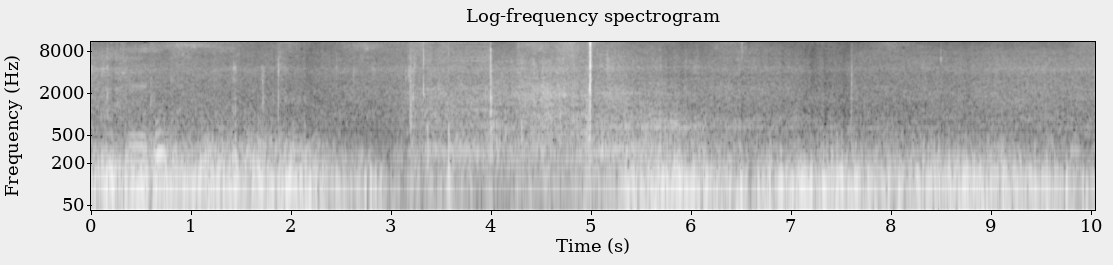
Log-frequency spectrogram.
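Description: Wind buffeting the microphone in a steady low rumble. A faint sharp click comes about four seconds in and a louder one a second later, typical of a golf club striking a ball on the range.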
